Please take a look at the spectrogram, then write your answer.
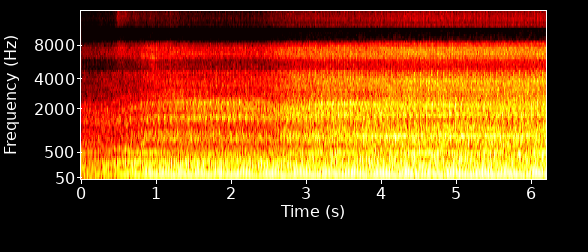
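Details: VAZ 2107 engine at a steady idle with a regular light knock on top, about three per second; the source of the knock is unknown.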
